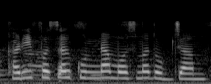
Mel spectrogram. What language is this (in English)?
Magahi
